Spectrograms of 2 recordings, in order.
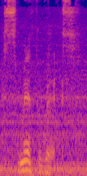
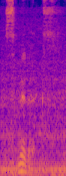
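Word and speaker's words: Smithwick's: definitely that counts honey it looks like smithwicks but it's pronounced smittix okay we learned that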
